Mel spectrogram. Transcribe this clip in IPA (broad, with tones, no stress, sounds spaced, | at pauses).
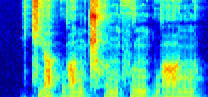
t͡ɕ j ä˥˩ p w ɑ˧˥ ŋ ʈ͡ʂʰ ɤ˧˥ ŋ f ʊ˥ ŋ p w ɑ˥ ŋ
